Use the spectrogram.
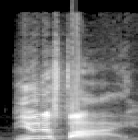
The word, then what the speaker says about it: beautify: a d so again beautify excellent both are okay but to sound more natural if you want to say the word fast again beautify excellent now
